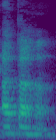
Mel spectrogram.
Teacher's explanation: अतः में जो ये विसर्ग है इसे हम ह की तरह उच्चारण करते हैं, क्योंकि इसका उच्चारण स्थान भी बताया गया है कंठ से, अकुह विसर्जनीय नाम कंठ।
